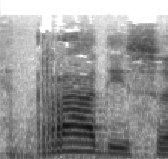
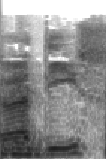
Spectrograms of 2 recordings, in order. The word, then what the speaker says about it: Radis: Radis. – Questo invece ha sbagliato qui mai sbagliato l'accento tonico. Questo è Radis.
